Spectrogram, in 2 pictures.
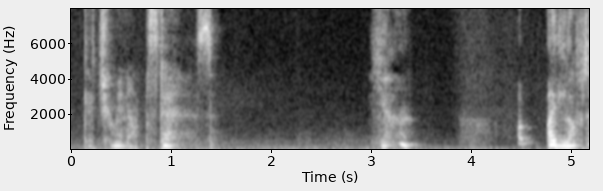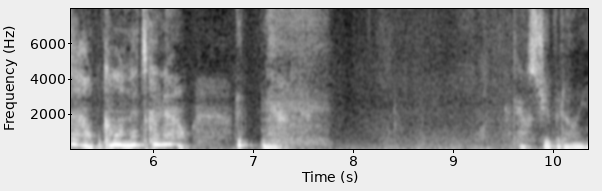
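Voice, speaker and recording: A sly British demoness, acted by a woman, speaks in a very breathy, husky murmur that often turns to whisper. Her voice is low and soft-edged. She is unhurried, teasing and condescending, in the style of an ASMR roleplay. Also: full character voice. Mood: mocking. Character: sly, mocking female demon who trades in purchased souls.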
